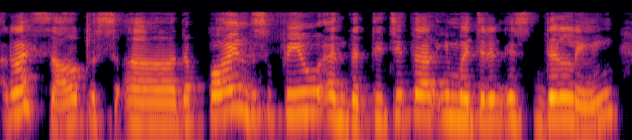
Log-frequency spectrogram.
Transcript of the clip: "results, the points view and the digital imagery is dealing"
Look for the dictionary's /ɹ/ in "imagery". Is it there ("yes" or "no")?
no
